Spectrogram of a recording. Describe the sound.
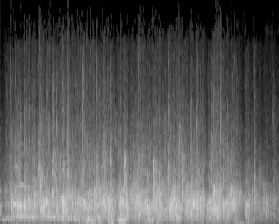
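A large crowd applauds loudly and steadily throughout, a dense wash of clapping with a few voices calling out or cheering beneath it, welcoming a speaker introduced to present a talk on the aging brain.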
